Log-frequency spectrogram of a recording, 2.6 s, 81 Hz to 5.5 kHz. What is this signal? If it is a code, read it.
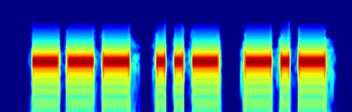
Morse code, heard as a keyed tone, about 18 wpm, 550 Hz. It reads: OUK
